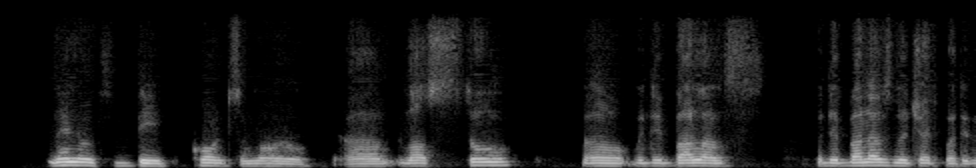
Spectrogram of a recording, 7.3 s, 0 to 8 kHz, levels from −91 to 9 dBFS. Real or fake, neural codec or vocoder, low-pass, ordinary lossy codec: fake; codec, 16 kHz, 1.1 kbps, Voila-Tokenizer; 7.2 kHz; none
